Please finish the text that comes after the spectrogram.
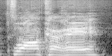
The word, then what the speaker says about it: Poincaré: Can we call him Poincaré? Because that is how you pronounce that.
